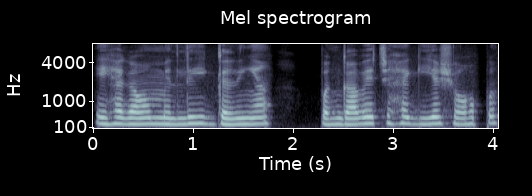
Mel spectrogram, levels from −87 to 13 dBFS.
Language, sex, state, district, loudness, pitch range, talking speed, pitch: Punjabi, female, Punjab, Kapurthala, -16 LUFS, 205-225 Hz, 180 wpm, 215 Hz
